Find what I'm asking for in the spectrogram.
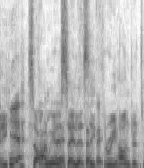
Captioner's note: laughter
